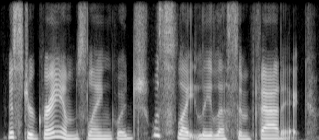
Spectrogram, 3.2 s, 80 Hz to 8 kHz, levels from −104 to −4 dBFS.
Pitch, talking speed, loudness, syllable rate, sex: 205 Hz, 130 wpm, -18 LUFS, 4.4 syllables/s, female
